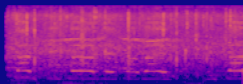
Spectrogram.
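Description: Audience applauding, many hands clapping, with voices calling out in the crowd.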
